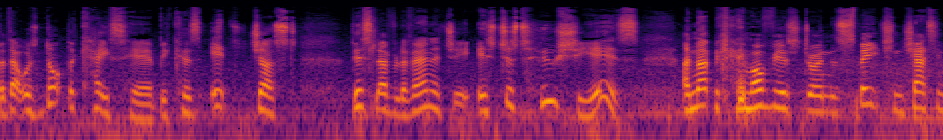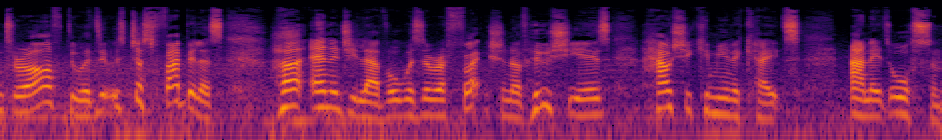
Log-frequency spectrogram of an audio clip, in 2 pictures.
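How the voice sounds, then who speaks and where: A man's high voice with lively intonation at a fairly quick pace, over noticeable background noise. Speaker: public speaking coach. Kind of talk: casual talk to camera.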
